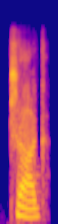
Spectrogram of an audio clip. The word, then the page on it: trug: Indian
